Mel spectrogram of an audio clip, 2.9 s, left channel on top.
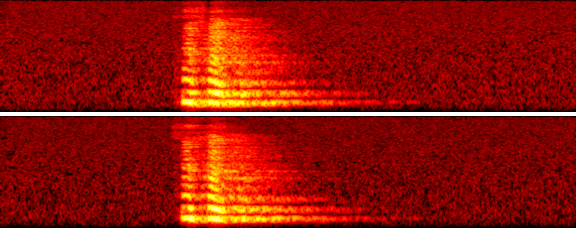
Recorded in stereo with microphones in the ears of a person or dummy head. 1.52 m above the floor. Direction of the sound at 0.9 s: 70° right (ahead or behind).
